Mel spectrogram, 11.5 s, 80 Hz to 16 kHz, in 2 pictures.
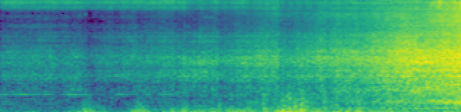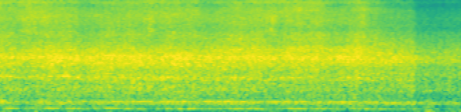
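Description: Seibu 2000 series electric commuter train passing at speed without stopping: a low rumble builds, then from about five seconds in a loud, steady rush of wheels on rail with a steady low hum.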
